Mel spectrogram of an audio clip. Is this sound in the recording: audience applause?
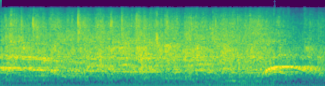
yes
